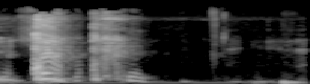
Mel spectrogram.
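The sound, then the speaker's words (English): Two harsh, throaty coughs in quick succession, the first stronger, followed by quieter low rumbles and faint throat sounds. “I'm sorry. Just cough.”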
